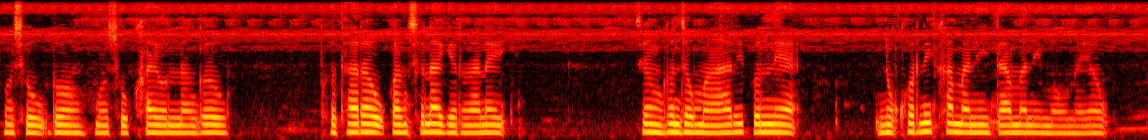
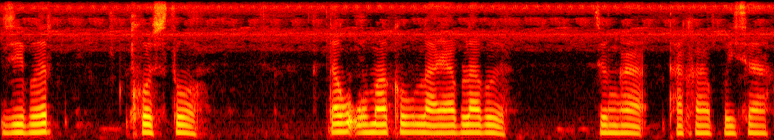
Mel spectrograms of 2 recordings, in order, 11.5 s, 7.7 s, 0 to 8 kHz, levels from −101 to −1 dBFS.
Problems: low volume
